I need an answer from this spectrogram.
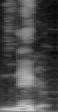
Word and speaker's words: Niger: What's the pronunciation for that? Nigger. That's the pronunciation for that word there.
